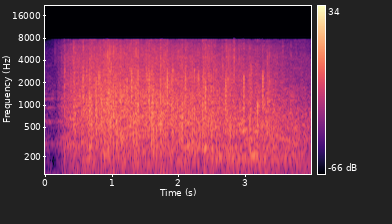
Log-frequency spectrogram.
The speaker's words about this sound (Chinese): 下面有请越剧王子赵志刚，他将给大家带来《沙漠王子》选段《算命》，让我们掌声有请赵志刚。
